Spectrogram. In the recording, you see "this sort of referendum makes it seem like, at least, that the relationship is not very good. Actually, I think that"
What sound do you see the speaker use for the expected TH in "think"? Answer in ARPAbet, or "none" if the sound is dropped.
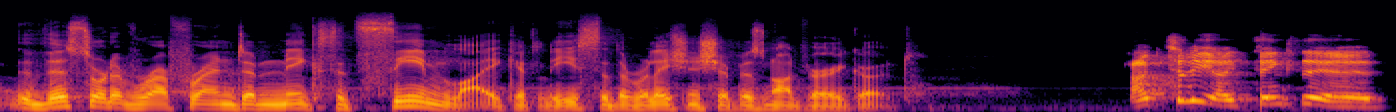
TH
